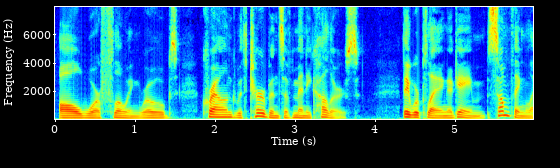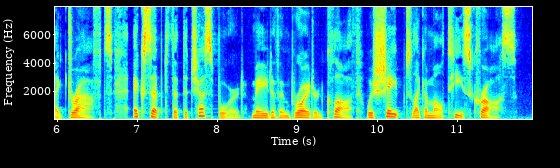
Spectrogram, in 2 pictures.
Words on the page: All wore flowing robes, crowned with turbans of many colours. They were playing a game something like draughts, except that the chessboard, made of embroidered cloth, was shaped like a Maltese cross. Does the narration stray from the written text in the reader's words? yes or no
no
